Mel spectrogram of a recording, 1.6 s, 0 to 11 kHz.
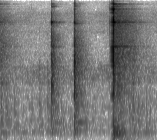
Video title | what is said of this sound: JC5 Gearbox Reassembly - Part B | can hear it bottom out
